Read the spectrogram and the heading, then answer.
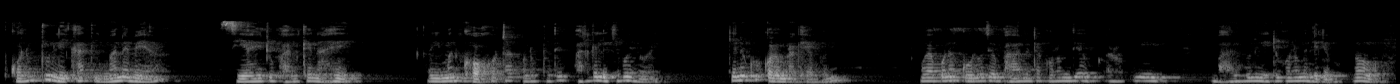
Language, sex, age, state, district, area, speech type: Assamese, male, 18-30, Assam, Nagaon, rural, spontaneous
